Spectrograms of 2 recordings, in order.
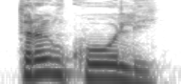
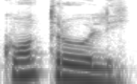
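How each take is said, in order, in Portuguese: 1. É dita como trancole, com os sons trocados. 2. É dita como controle padrão. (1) "ele fala assim" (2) "Ele está falando do controle"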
